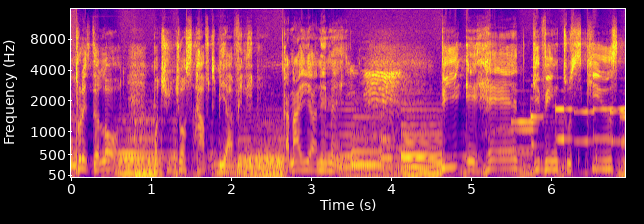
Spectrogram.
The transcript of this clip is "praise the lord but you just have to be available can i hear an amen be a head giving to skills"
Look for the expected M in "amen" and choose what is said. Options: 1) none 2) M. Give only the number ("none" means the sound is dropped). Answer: 2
